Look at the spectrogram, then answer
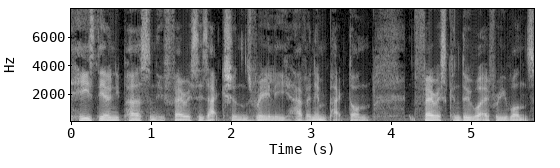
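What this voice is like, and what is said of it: Usual voice. Nothing is said of it.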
